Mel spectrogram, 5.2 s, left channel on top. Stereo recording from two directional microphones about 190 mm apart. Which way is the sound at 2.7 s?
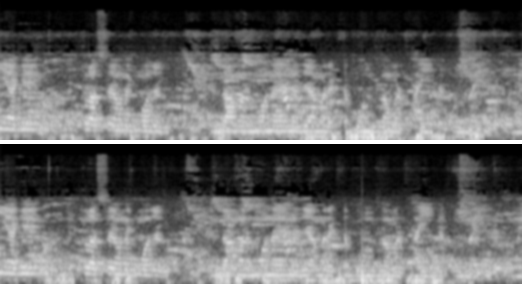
Centre (ahead or behind).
